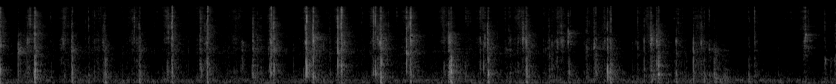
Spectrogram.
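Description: A tarot deck being shuffled by hand: a quick, uneven run of soft card flicks and slaps, several a second, as a clarifier card is sought.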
